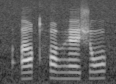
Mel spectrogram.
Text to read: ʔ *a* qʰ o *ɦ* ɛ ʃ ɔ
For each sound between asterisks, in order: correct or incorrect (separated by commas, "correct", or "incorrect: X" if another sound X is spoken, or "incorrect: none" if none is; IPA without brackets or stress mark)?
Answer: correct, correct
